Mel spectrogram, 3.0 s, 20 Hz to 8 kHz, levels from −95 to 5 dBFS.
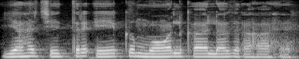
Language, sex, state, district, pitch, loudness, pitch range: Hindi, male, Uttar Pradesh, Lucknow, 150 Hz, -15 LUFS, 150-160 Hz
